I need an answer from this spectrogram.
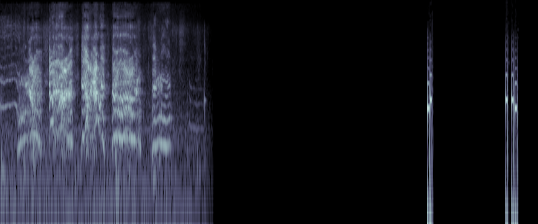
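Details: Puppy barking at a cat, three against one; a quick cluster of high yapping barks and whines in the first four seconds, then silence broken by two short isolated yips.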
